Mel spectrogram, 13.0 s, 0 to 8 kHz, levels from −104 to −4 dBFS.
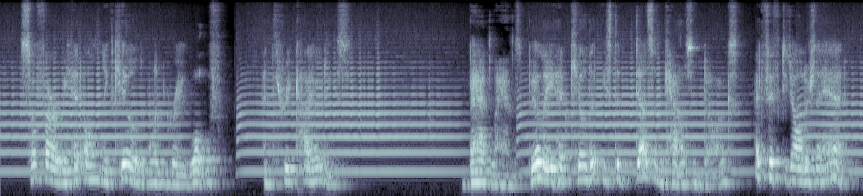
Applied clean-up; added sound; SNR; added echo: none; Trumpet; 7 dB; reverberation time 0.5 s.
